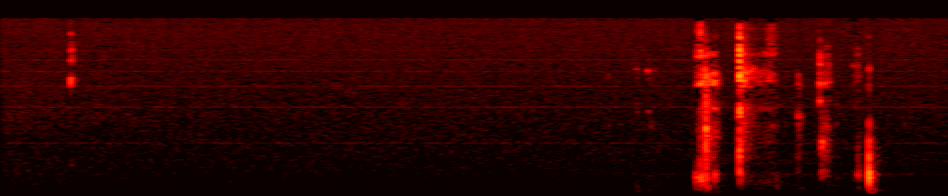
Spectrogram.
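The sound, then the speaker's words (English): After a few seconds of near silence, a burst of soft wet mouth clicks and slurping noises, someone sipping a drink and swallowing, then quiet again. “Just let me take a sip of something.”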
